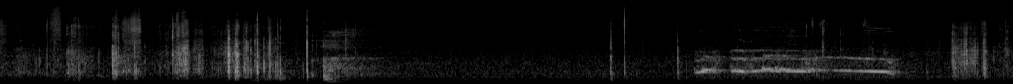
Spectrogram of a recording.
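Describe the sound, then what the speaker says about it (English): A rooster crows once at middle distance, a single drawn-out call, after a stretch of scattered footsteps and knocks outdoors. "that rooster would have never made a noise"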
